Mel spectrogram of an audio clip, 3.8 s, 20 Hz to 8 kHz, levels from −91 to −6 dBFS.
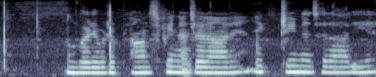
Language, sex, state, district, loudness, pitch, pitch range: Hindi, male, Chhattisgarh, Raipur, -19 LUFS, 215 Hz, 205-230 Hz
